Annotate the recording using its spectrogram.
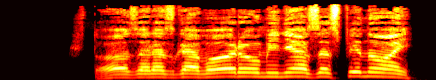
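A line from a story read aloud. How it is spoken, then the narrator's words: Shouted. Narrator (Russian): выкрикнул Боудич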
